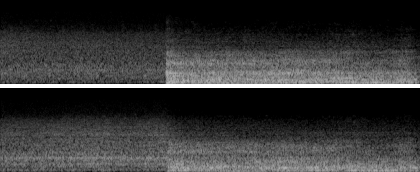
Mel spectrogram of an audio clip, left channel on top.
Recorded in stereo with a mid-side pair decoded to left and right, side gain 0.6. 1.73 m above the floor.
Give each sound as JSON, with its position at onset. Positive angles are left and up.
{"t": 1.7, "sound": "a door slam", "azimuth_deg": 70, "distance_m": 6.0}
